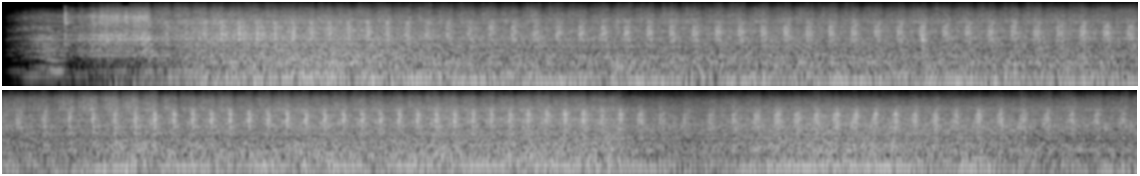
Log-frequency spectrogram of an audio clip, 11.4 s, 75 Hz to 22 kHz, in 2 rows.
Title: Jeep 4.0 Knocking Sound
